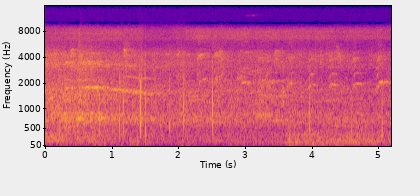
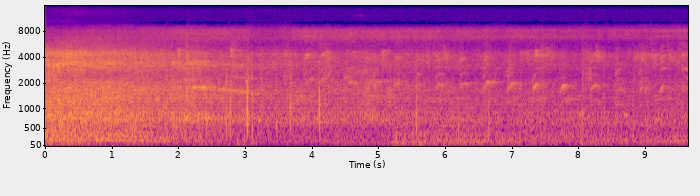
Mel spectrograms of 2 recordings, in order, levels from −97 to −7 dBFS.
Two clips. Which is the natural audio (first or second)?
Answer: first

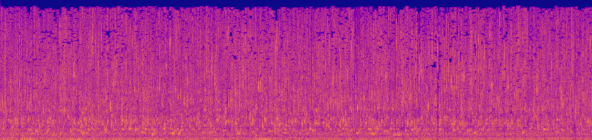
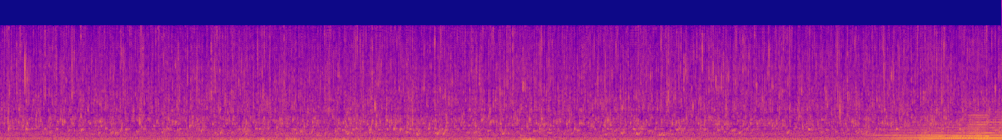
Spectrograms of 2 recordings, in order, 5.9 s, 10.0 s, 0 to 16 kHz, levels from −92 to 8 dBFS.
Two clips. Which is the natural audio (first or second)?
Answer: first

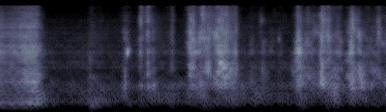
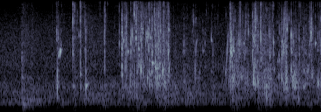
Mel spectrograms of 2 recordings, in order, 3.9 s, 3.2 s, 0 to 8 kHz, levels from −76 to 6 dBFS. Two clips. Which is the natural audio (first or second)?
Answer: second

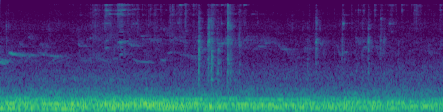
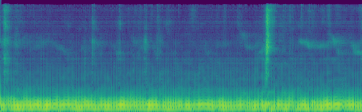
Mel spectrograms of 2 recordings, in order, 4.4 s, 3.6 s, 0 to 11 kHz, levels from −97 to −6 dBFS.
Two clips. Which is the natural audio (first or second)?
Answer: first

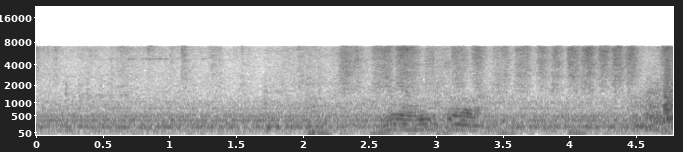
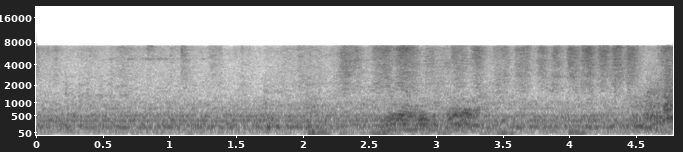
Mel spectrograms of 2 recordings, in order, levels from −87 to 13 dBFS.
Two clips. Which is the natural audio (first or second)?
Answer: first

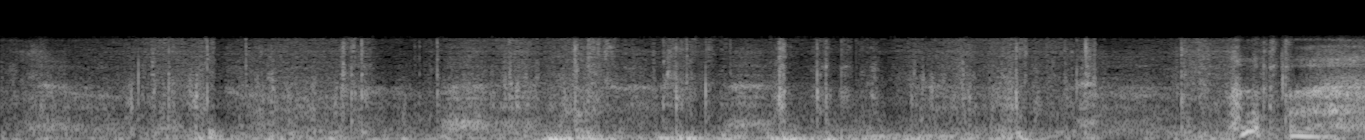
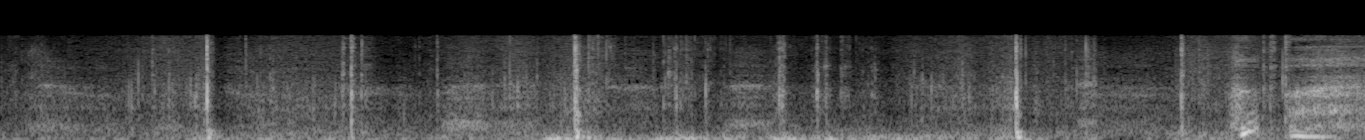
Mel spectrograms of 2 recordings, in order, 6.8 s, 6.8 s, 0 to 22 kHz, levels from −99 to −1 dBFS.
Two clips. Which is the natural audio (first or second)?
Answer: second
